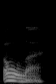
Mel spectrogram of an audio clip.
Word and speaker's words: hola: When you meet someone you simply say hola which means hello. Notice the h in Spanish is silent. So it's pronounced ola.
